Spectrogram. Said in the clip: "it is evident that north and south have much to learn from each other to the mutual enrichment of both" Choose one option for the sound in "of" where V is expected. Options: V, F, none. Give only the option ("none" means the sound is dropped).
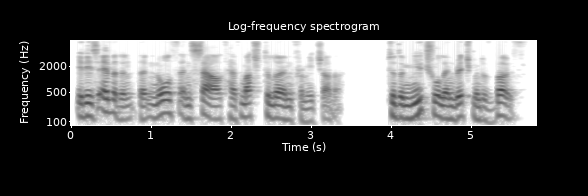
V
